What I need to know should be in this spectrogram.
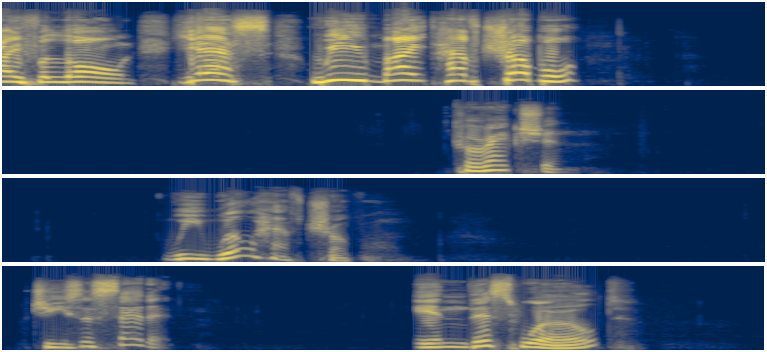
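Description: A young man speaks through a microphone and loudspeaker outdoors, in short bursts with pauses.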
